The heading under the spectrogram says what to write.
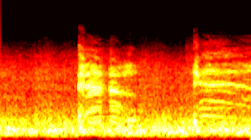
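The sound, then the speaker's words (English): A man coughs harshly in a short fit and cannot get his breath: two quick coughs close together, then a third after a brief pause, over a low background rumble. “Coughing his head off.”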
